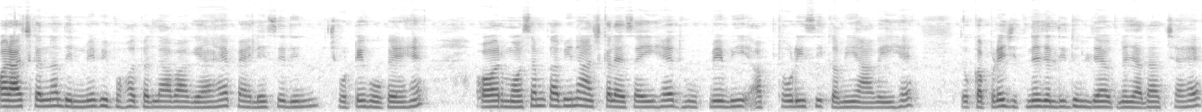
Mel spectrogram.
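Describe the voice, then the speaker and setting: A woman's medium-pitched voice, dark and mellow in tone, at a moderate pace with monotone, flat intonation. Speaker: vlogger and housewife. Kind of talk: vlog voice-over narration.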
